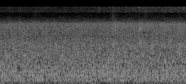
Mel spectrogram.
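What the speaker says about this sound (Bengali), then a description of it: "আমাদের এখানে দেখো কি প্রচণ্ড বৃষ্টি" Heavy monsoon rain pours onto a balcony that is filling with water, a dense, steady rushing hiss with no breaks, close by and fairly loud.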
